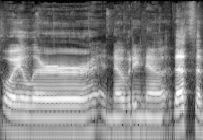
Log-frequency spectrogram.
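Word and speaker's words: Euler: pronounced before because it obviously isn't pronounced the way that it looks I feel like Oiler is the classic version of that that you run into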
